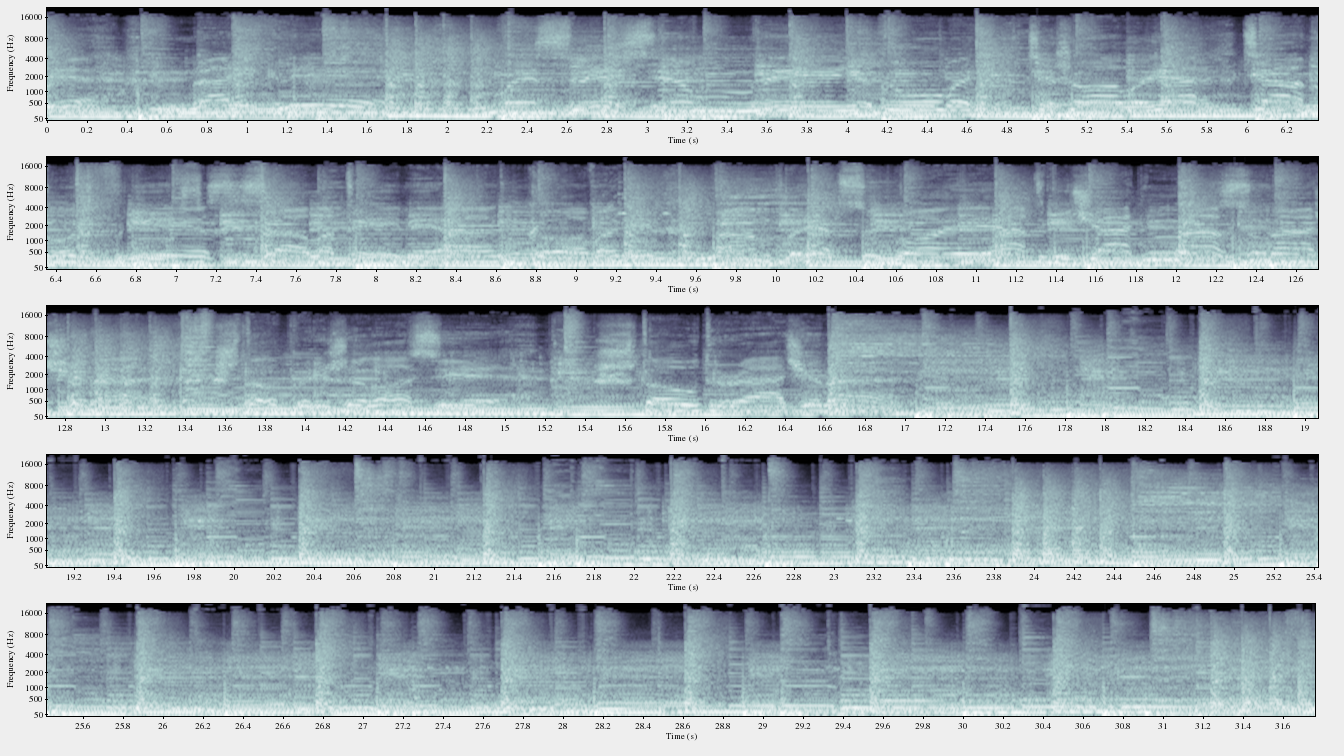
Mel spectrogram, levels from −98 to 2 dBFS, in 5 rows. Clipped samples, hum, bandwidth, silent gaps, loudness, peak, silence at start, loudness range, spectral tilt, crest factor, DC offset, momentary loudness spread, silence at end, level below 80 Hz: under 0.1%; none; 19.5 kHz; none; -10 LUFS; 0 dBFS; 0 s; 1 LU; -5 dB/octave; 10 dB; under 0.1%; 2 LU; 0 s; -18 dBFS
